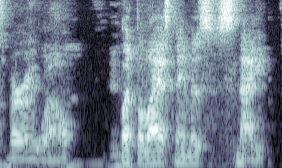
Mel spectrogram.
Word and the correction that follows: Snape: And Snape. – Snape. With the last name of Snape, which I obviously cannot pronounce now.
